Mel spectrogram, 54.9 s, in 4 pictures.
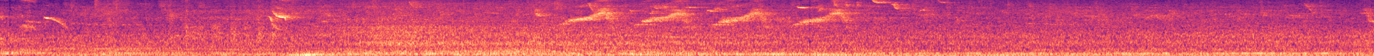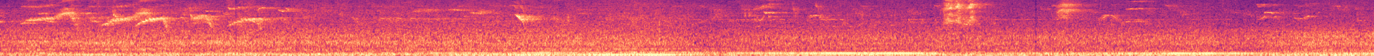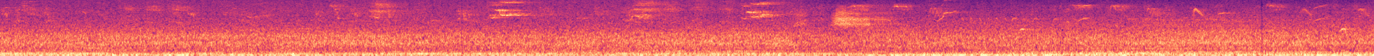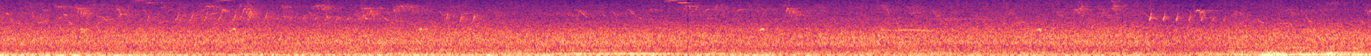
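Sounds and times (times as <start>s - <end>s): birds chirping and calling: 5.4s - 19.5s.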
